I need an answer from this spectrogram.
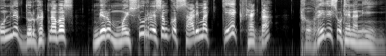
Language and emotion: Nepali, angry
